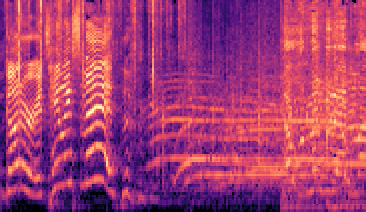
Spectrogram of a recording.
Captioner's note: audience cheering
